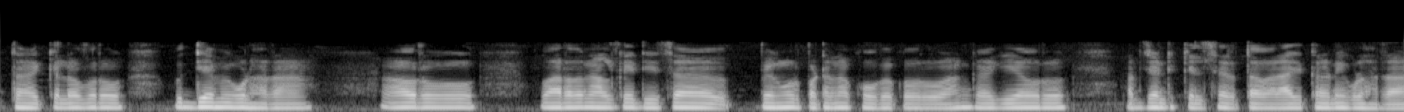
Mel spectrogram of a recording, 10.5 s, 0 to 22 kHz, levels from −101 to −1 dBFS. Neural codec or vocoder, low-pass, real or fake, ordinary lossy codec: none; 5.4 kHz; real; none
